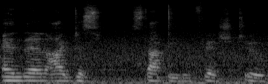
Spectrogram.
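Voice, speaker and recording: Over noticeable background noise and audible room echo, a woman speaks at a fairly slow pace with an American accent. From Baltimore, Maryland. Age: 70s. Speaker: retired singer. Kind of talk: interview. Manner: halting.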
